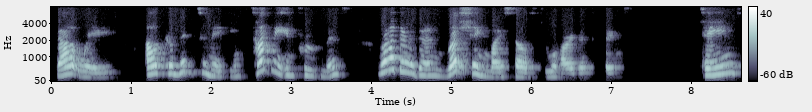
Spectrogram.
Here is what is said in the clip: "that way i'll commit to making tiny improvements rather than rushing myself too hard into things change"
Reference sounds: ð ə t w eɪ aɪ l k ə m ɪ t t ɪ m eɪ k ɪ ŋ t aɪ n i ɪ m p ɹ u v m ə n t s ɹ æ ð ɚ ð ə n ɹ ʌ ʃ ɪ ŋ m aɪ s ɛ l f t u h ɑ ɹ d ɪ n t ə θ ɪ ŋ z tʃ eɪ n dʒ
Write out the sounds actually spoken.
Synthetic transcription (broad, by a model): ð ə t w eɪ aɪ l k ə m ɪ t t ɪ m eɪ k ɪ ŋ t aɪ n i ɪ m p ɹ u v m ə n t s ɹ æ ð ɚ ð ə n ɹ ʌ ʃ ɪ ŋ m aɪ s ɛ l f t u h ɑ ɹ d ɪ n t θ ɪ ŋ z tʃ eɪ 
